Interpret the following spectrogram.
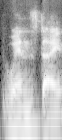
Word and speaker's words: Wednesday: this podcast and they whenever they say Wednesday the guy pronounces the D and I'm like what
